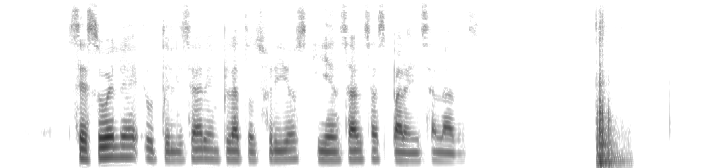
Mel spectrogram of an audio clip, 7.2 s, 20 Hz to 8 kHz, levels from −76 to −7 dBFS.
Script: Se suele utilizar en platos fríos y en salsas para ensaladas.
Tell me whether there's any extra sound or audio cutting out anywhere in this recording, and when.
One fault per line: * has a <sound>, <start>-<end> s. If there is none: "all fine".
* has a thud, 6.0-6.3 s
